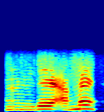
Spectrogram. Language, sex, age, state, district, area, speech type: Odia, female, 45-60, Odisha, Sundergarh, rural, conversation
